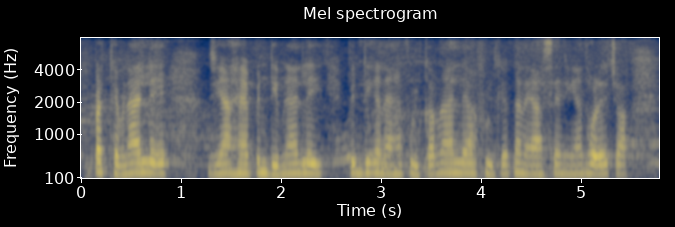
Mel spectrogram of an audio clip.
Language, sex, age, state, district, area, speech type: Dogri, female, 30-45, Jammu and Kashmir, Samba, urban, spontaneous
